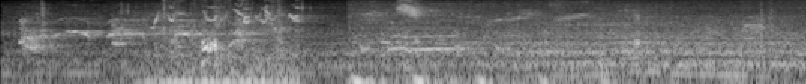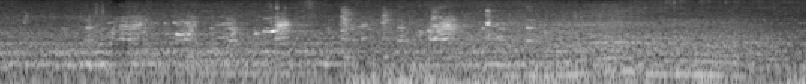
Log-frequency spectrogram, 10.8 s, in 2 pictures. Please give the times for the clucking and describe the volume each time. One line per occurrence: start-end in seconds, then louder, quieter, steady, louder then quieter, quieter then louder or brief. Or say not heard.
0.8-9.2 quieter then louder.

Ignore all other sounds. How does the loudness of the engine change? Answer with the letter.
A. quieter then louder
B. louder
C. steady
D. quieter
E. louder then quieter
B.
